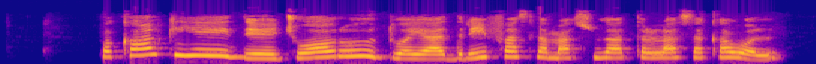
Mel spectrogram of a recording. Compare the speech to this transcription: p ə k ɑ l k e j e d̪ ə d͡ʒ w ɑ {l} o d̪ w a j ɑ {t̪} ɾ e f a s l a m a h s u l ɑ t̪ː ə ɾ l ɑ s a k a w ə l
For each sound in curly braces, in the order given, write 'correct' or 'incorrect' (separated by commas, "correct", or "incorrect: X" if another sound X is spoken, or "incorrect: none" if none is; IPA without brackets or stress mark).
incorrect: ɾ, incorrect: d̪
